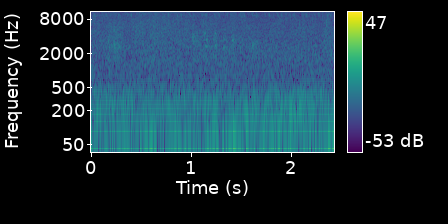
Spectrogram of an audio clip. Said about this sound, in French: T'es sérieux Il pleut comme vache qui pisse, Non mais...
